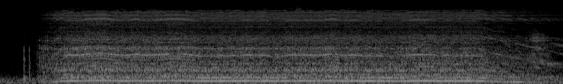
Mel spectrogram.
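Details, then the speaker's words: Popper coffee roaster with a manufacturing-defect fan motor that fails after about 30–80 roasts: the low fan hum wavers and sags unevenly, then the fan stalls and stops, though it spins again when hit; failing fan motor. "you can clearly hear the fan struggling oops and there it just stopped in fact i bet you yeah if you hit it it spins so if this crops up in your machine it's a problem with the fan motor"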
